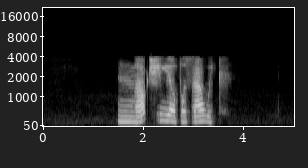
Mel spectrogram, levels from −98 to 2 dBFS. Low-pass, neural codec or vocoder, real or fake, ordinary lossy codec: 7.2 kHz; codec, 44.1 kHz, 2.6 kbps, SNAC; fake; AAC, 16 kbps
